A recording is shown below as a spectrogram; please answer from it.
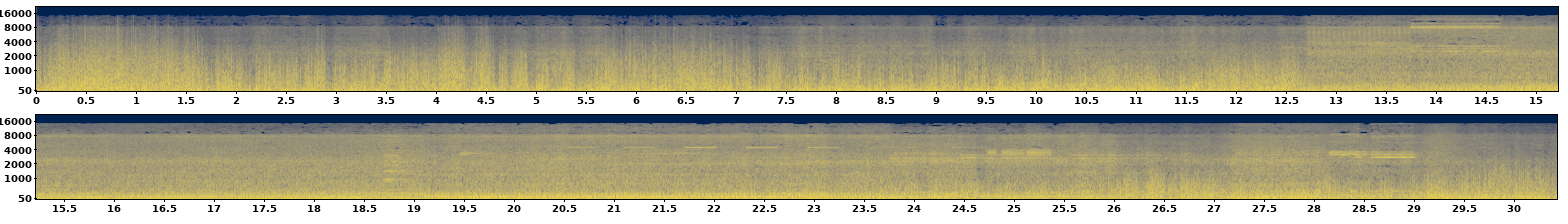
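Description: Wind rushing over the microphone while riding in traffic. About halfway it gives way to road traffic with engines running at a standstill and several short vehicle horn honks.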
